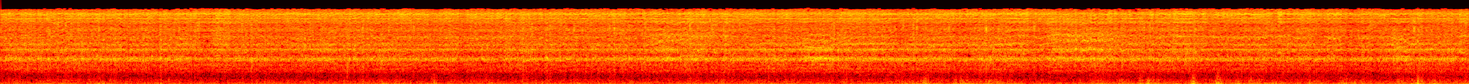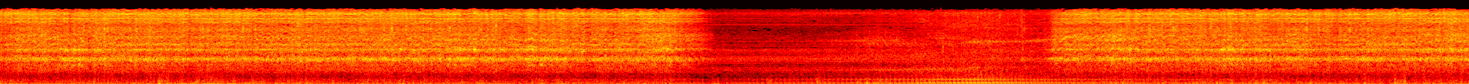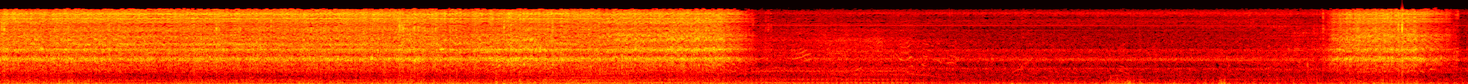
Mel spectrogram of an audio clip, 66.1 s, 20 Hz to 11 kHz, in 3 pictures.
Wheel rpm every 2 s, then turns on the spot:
160, 160, 160, 160, 160, 160, 160, 160, 160, 160, 160, 160, 170, 160, 160, 160, 10, 0, 20, 160, 160, 160, 160, 160, 160, 170, 170, 80, 0, 0, 0, 10, 80.
none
